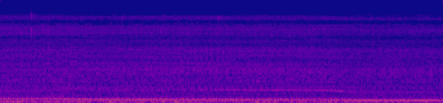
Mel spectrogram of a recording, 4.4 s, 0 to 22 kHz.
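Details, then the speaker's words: Ford 6.0 diesel truck pulling a light trailer makes a steady, heavy drone that never builds. Boost stays near zero, the truck barely moves and it chugs, caused by a clogged exhaust back pressure tube and sensor, before cleaning. "Now, you can hear how the truck was running, and of course what we're talking about is the exhaust back pressure tube and sensor was clogged. They were both clogged."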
